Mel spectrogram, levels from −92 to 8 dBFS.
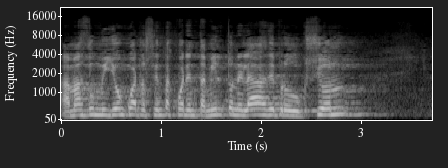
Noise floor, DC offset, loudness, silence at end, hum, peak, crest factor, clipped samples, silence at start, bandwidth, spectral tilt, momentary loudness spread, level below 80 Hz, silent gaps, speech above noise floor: -56 dBFS; under 0.1%; -23 LUFS; 0.65 s; none; -8 dBFS; 16 dB; under 0.1%; 0 s; 14 kHz; -5 dB/octave; 6 LU; -78 dBFS; none; 33 dB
